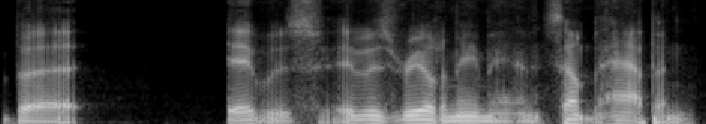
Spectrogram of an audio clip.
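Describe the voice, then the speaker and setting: A man's voice: low voice, flat delivery, normal speed, gravelly, a little mellow, no echo, clean studio sound. A middle-aged man co-hosting a podcast, telling a personal story in a rambling, earnest way with many restarts. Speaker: podcast co-host. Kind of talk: casual chat, storytelling.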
